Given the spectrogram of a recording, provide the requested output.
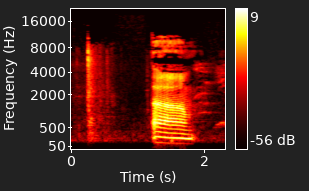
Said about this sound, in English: All right, close the door.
